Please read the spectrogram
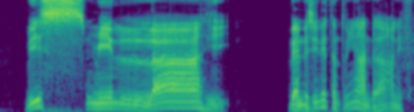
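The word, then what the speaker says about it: بسم الله: setelahnya adalah full jalalah jika sebelumnya terdapat harokat kasrah dibaca tipis jadi seperti ini bacanya Bismillahi dan disini tentunya ada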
